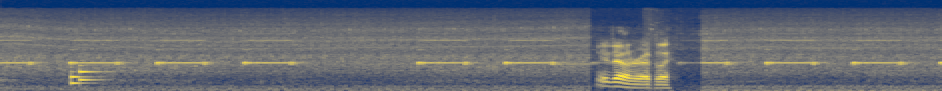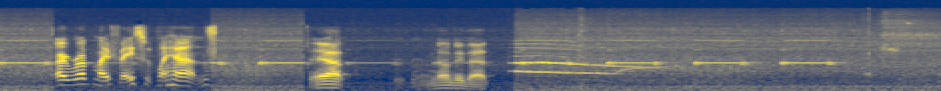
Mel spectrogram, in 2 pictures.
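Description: A truck's reversing alarm beeps in a steady, even rhythm.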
